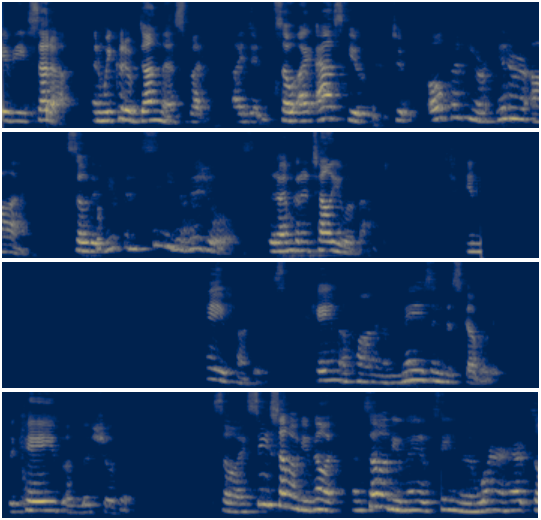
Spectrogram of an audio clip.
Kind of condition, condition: setting, large echoing room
